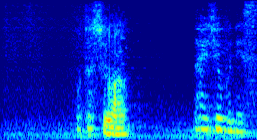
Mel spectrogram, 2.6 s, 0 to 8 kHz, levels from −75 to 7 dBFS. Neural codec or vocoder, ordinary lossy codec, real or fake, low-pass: codec, 16 kHz, 0.4 kbps, LongCat-Audio-Codec; none; fake; none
